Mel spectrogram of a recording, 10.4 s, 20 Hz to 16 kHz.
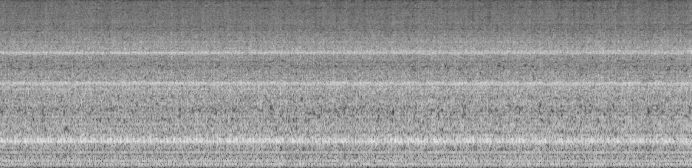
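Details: Air Hawk Pro tire inflator set to 24 on a tire at 16.5, fitted with quick-release extension hose; loud steady buzzing drone with fixed high whine, no surging or knocking, running normally.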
